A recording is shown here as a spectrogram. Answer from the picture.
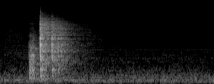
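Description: A single sharp knock with a short ringing tail about half a second in, from hands and utensils working a stainless steel mixing bowl; after it, only faint room tone.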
